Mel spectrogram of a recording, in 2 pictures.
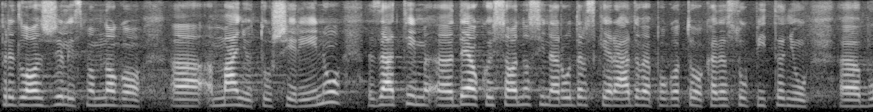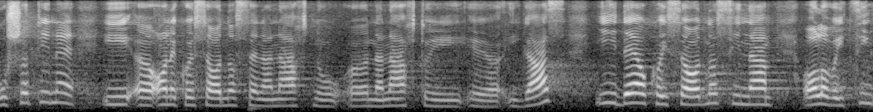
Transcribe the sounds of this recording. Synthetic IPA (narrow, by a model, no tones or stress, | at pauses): pɾed̪lˠo̞ʒilismo̞mno̞ɡo̞ | maɲut̪uːʃiɾinu | zat̪imd̪eoko̞jiseo̞d̪no̞sinaɾud̪aɾske̞ɾaːd̪o̞ʋe̞po̞ɡo̞t̪o̞ʋo̞kad̪asuːpiːt̪aɲu | buʃot̪ine̞ | io̞ne̞ko̞jese̞o̞d̪no̞se̞nanaft̪nunanaft̪u | iɡaːs | id̪eo̞ko̞jise̞o̞d̪no̞sinao̞lo̞ʋoit̪siŋ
